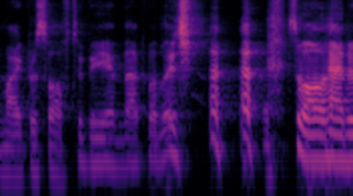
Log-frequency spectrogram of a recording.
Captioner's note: laughs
